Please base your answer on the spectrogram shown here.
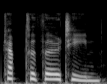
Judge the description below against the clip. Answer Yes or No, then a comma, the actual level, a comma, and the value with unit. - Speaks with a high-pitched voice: Yes, high, 210 Hz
